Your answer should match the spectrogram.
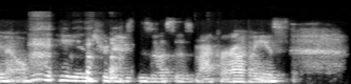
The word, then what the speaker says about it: Macaron: up your name Chelsea macaron not macaroni macarons I wanted to make sure I didn't mess it up I didn't want to say macaroni I want to make sure I say it right well in order not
